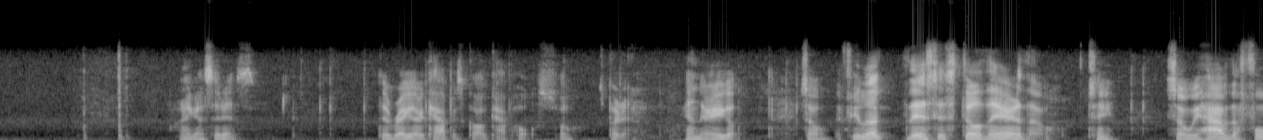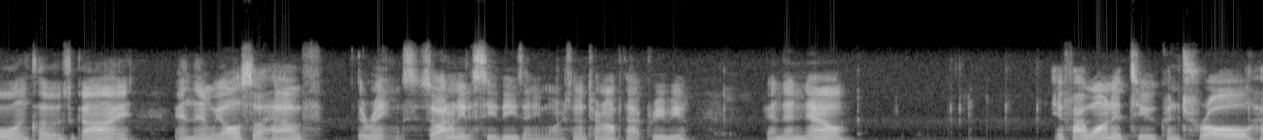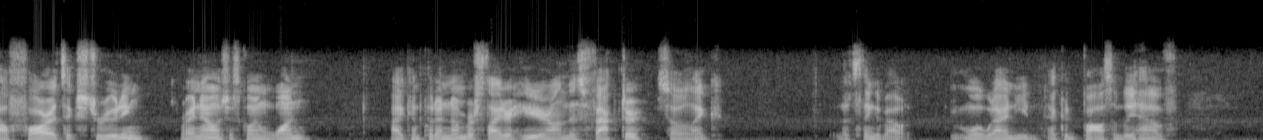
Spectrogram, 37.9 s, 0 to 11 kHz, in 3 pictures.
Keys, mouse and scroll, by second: 1.2 p, 3.2 click, 3.7 click, 5.0 click, 6.2 click, 11.4 click, 15.0 click, 17.3 right click, 18.2 click, 18.9 click, 19.8-21.2 scroll down 2, 21.2 middle click, 22.2 click, 22.7 click, 23.5 click, 29.6 click.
